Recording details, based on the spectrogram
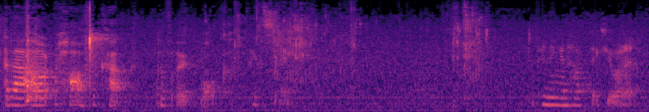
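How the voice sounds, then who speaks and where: A young vlogger, croaky from just waking up, chats casually and upbeat to camera for a day-in-the-life video, with lots of fillers. Her voice is fairly high, monotone and a little slow. The recording is echoey, with background noise clearly audible.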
